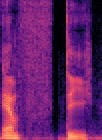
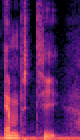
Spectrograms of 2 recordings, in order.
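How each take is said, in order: First: It is said with an F sound after M. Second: It is said with a P sound after M. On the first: "I use an F" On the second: "you go empty"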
